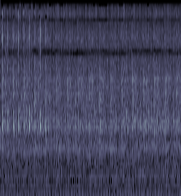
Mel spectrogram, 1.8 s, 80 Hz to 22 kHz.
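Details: Jeep Renegade after new spark plugs at 60–70,000 km: lumpy, uneven idle with irregular snaps and backfire-like pops, caused by spark leaking past the plug, which makes it misfire.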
